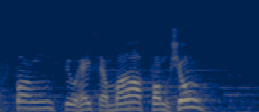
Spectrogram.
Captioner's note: speaking foreign language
